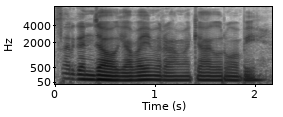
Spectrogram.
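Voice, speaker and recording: A man's voice: fairly low pitch, level tone, fairly quick, creaky, mellow, clear, resonant tone, lo-fi sound. A young man from Chennai chatting casually on a coding live stream, joking with viewers and mixing Hindi with English tech terms. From Chennai, India. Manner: chatty and joking, reading viewer chat aloud and answering it.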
